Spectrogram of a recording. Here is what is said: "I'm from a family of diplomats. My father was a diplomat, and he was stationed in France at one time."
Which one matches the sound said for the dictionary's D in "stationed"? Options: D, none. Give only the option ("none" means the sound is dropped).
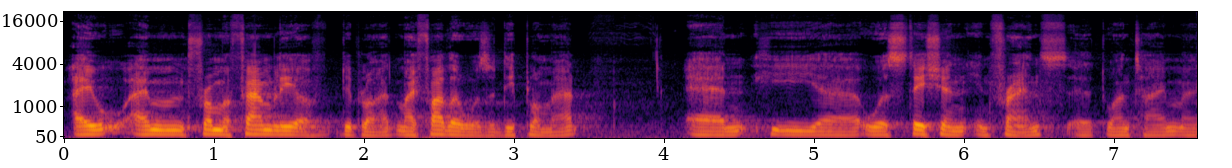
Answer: none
